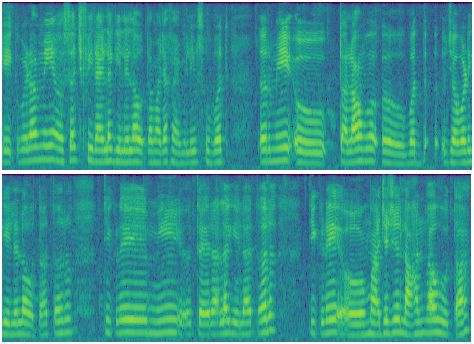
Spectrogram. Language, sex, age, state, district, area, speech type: Marathi, male, 30-45, Maharashtra, Nagpur, urban, spontaneous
